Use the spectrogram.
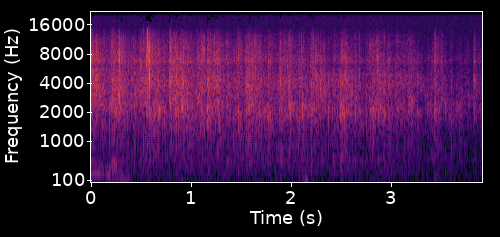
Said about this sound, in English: Let's clap our hands for our pastors.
